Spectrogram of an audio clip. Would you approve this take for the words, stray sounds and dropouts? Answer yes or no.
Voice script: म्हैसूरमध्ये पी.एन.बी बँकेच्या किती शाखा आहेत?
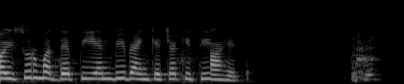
no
